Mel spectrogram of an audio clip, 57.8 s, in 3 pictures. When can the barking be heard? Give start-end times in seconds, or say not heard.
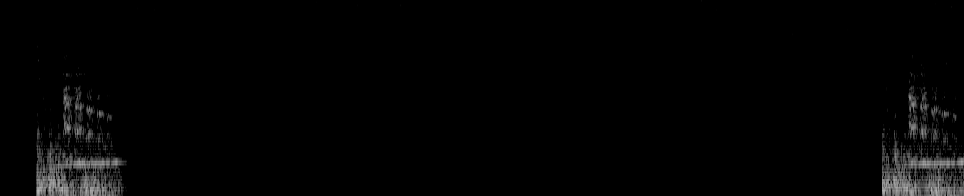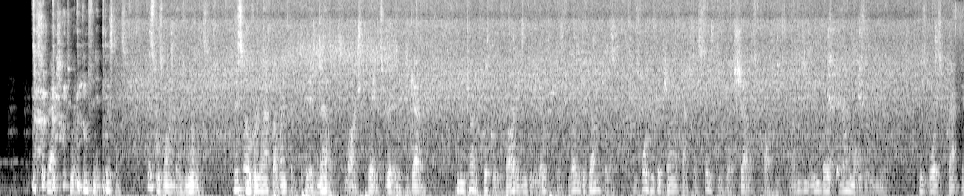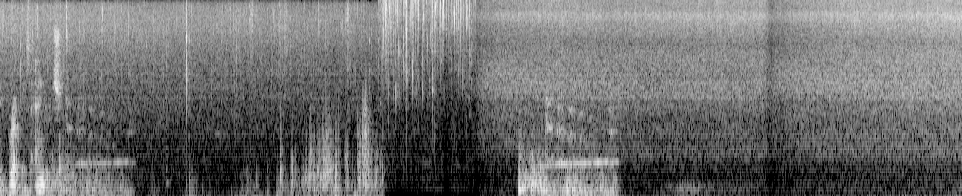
0.7-2.5, 17.6-19.9, 39.3-41.2, 48.9-51.0.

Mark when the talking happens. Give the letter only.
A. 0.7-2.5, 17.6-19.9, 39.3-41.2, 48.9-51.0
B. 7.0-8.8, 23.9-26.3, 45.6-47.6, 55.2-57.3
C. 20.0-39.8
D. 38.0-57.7
C.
